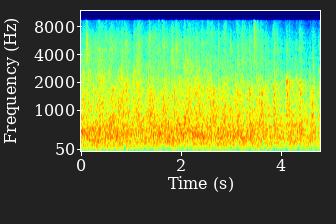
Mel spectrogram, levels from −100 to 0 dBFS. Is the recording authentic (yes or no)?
yes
